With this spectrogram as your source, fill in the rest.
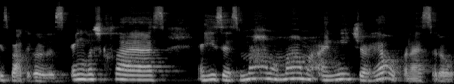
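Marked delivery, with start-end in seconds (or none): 2.4-4.1 panicked tone, quieter. Retelling a phone call from a son: imitating a panicking son. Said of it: "just panicking".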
